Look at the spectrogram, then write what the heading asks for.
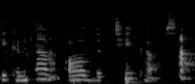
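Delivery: whispering voice. Retelling what was whispered to a lawyer in court: retelling a whisper. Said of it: "and I whispered to my lawyer".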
